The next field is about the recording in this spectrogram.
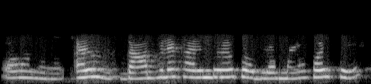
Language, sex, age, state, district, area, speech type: Assamese, female, 60+, Assam, Nagaon, rural, conversation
